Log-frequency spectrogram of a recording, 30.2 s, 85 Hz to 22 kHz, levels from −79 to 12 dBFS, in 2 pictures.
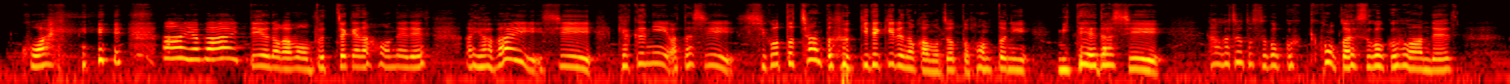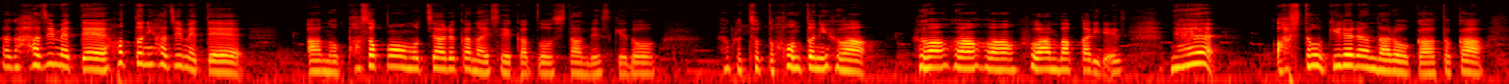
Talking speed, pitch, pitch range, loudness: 280 characters per minute, 260 Hz, 220-295 Hz, -22 LUFS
